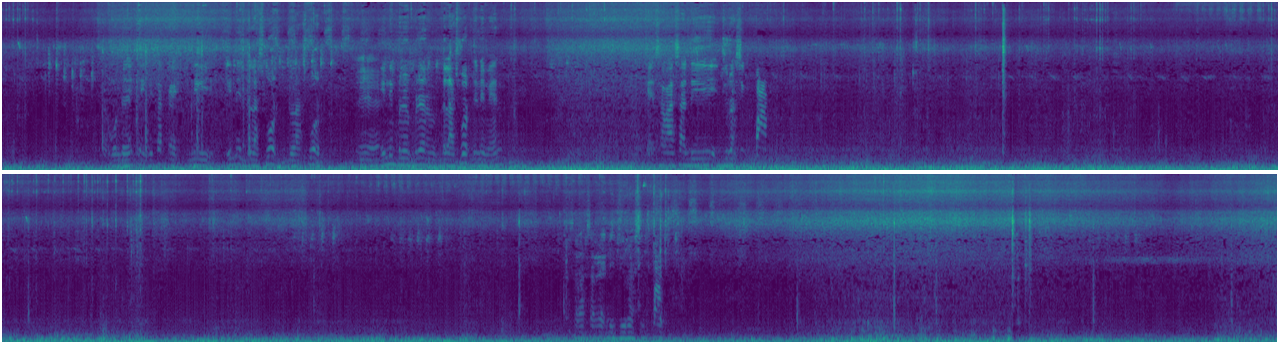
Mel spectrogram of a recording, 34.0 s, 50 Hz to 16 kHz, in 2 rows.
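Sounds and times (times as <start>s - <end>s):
car rumbling over dirt track: 0.0s - 34.0s.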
